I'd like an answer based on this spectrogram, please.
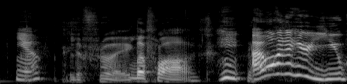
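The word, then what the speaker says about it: Laphroaig: Lafroig. Lefroig. Yeah. Lefroig. Le Frog. I want to hear you pronounce all of these the way you think they should be pronounced.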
